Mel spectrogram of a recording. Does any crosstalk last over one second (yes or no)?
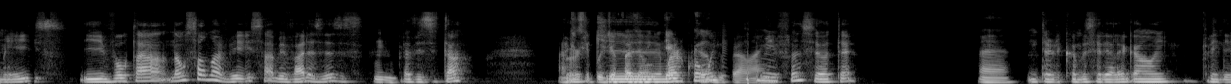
yes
